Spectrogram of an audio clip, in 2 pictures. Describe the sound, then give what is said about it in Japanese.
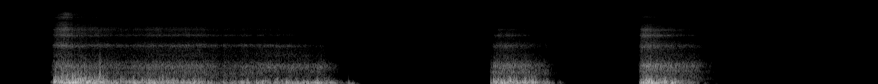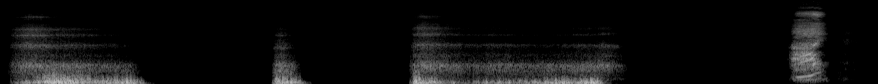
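Gentle ASMR breaths blown into the listener's ear, seven airy puffs of varying length, some long and drawn out, others short, each separated by silence. “お耳の中をふうふうしていきます。少しくすぐったいかもしれませんが、あまり動いてはダメですよ。”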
